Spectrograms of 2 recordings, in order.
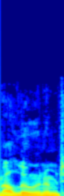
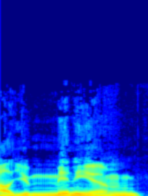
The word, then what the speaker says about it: aluminium: What the British did was they decided, well, let's change it from aluminum to aluminium to mix with, to make it sound like other elements like strontium and borium. – And helium. – Barium, helium. Mm. But the Americans are actually doing it the original way. Not saying that's right, but the British are the innovators here.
